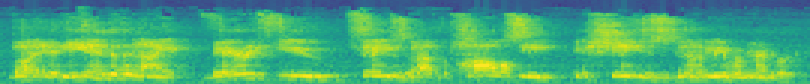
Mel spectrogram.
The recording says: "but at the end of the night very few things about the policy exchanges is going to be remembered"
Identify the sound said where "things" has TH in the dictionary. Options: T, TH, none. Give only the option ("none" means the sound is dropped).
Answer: TH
